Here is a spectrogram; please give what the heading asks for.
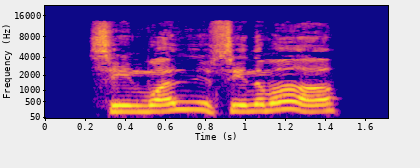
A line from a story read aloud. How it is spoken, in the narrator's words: Mary Lou said hysterically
